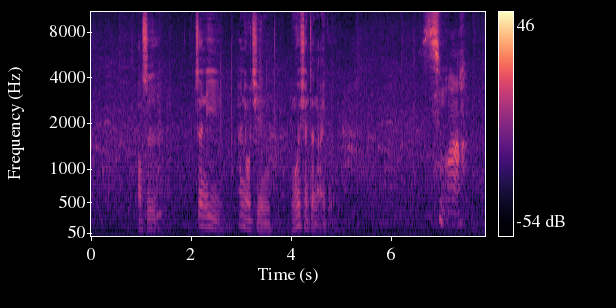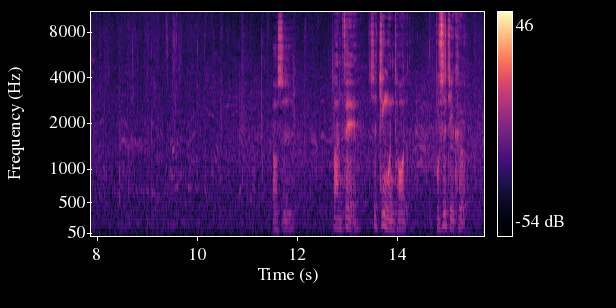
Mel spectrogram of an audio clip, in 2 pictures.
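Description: A teenage boy speaks quietly and earnestly up close.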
